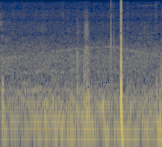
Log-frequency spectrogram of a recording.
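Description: Faint background noise with a single sharp click about one and a half seconds in.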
